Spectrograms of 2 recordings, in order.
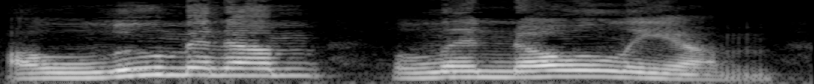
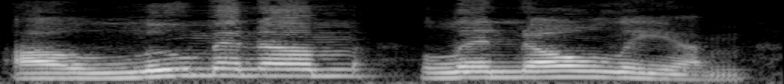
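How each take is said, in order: The two takes are said the same way.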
